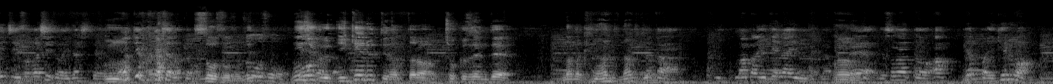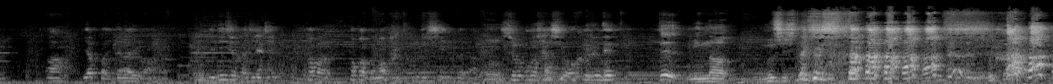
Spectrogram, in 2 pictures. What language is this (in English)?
Japanese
